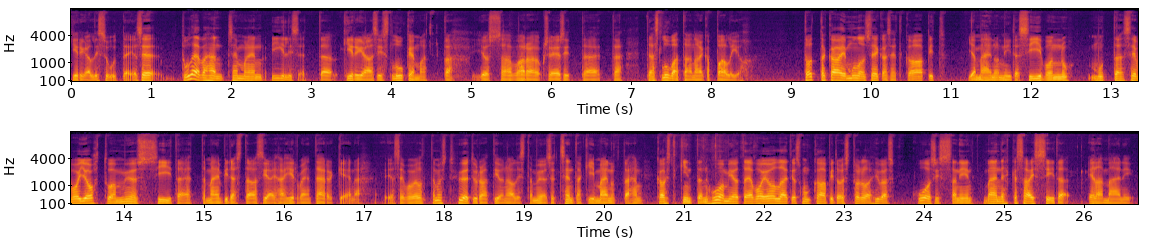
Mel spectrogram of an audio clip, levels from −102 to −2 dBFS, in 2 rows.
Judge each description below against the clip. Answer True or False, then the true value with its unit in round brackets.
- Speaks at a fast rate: True (180 wpm)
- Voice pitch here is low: True (95 Hz)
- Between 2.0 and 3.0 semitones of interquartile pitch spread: False (3.6 semitones)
